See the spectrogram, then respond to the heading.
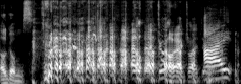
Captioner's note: laughter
